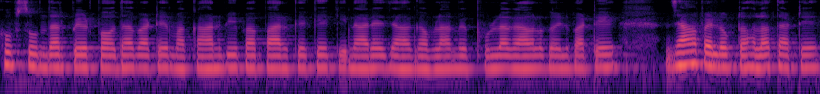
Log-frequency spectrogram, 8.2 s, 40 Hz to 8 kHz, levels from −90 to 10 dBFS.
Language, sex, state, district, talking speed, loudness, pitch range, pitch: Bhojpuri, female, Uttar Pradesh, Gorakhpur, 170 wpm, -34 LUFS, 170-180 Hz, 175 Hz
